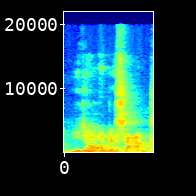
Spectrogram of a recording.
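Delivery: normal talking voice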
